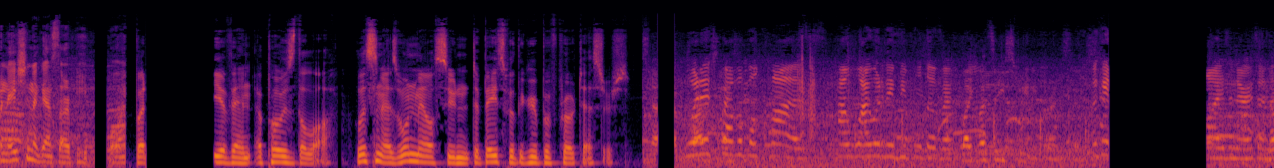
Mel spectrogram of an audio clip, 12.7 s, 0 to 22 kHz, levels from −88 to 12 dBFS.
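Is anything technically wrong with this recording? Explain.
Yes. Blocks of digital silence occur at 0.94 to 1.07 s (128 ms), 3.37 to 3.41 s (about 43 ms, which fits a 2048-sample buffer at 48 kHz) and 6.57 to 6.74 s (171 ms). The output buffer likely went unfilled, so the audio drops abruptly to silence and back.

Stream reconnects occur at 1.45 to 2.15 s and 11.08 to 12.08 s, with silences of 683 ms and 978 ms. In each case the connection dropped and a fresh decoder restarted mid-stream. The audio resumes roughly half a second and about 0.7 s further on, skipping material.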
